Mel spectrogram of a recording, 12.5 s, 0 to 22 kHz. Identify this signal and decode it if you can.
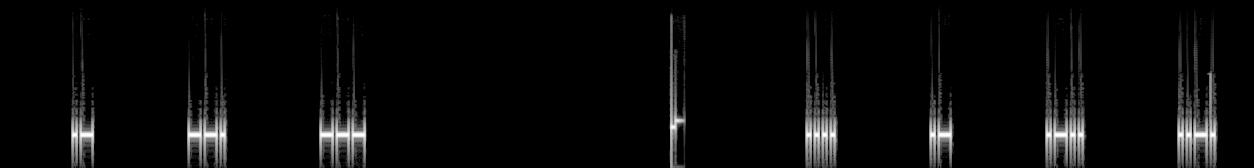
Morse code, heard as a keyed tone, about 30 wpm, spaced as for 8 wpm, 700 Hz. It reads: AGO HALF
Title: 8x Character Spacing - Top 500 Words - 30wpm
